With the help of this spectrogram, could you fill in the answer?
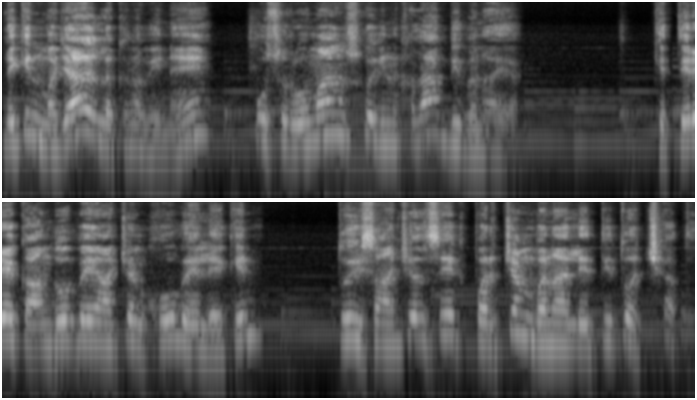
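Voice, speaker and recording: Over music in the background, a man speaks at a high pitch with ordinary pitch variation. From India. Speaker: poet. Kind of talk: interview answer.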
